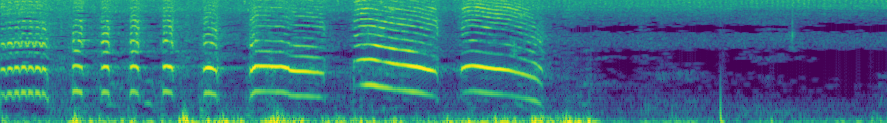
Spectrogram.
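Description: A man imitating a bird by mouth with goose-like honking calls: a quick run of short notes, about six a second, then three longer calls that fall in pitch, stopping about three seconds in.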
